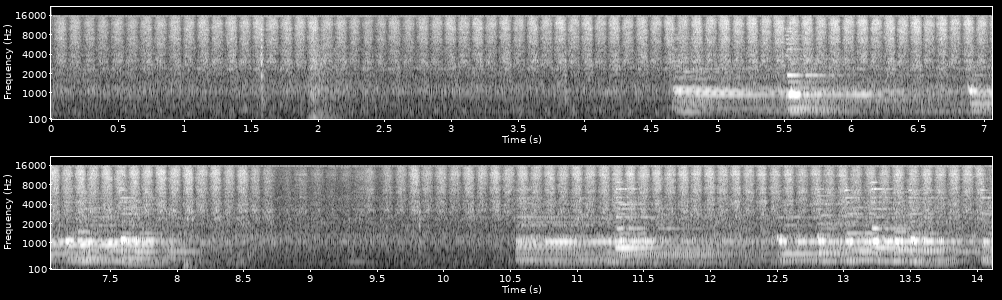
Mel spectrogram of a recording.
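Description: Pencil shading on paper in rapid back-and-forth strokes, a steady rubbing.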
